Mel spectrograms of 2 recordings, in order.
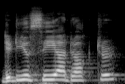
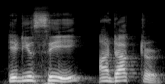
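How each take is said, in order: First: "Did you see a doctor?" lifting high on see and rising at the end; rising question tune. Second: Said in the usual way. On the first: Shown as a demonstration. Teacher models the question for learners with a high rising tune. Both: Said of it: "repeating the question for learners".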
